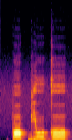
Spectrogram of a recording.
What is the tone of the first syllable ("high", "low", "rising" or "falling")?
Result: low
